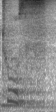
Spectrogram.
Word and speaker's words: tous: If you have noticed in this example, the last S in tous is pronounced, and this is because tous is an indefinite pronoun.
